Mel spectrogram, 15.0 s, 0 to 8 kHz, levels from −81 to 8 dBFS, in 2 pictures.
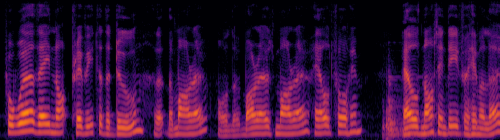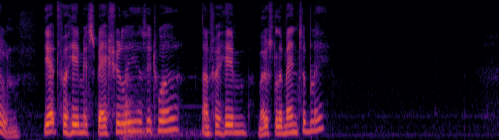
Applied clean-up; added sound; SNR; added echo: none; Piano; 17 dB; none.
